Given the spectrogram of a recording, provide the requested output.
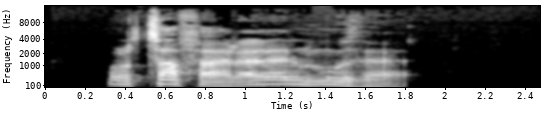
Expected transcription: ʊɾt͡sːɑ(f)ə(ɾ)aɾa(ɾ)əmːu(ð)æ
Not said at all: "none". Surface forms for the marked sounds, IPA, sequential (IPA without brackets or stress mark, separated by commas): f, ɾ, l, ð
